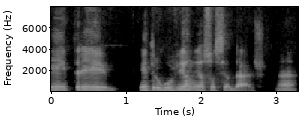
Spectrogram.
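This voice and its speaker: This man speaks at a fairly high pitch with fairly even intonation. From Rio de Janeiro, Brazil. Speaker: former local government coordinator, council candidate. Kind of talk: online interview conversation. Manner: halting, many fillers.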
